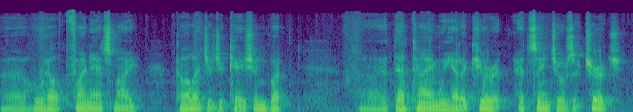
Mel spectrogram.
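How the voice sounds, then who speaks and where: An older man in his seventies from Connecticut, reminiscing slowly in a sit-down oral history interview, with many pauses and "uh" fillers. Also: lowish voice, darkish tone. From Connecticut, USA. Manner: slow, reflective, many "uh" pauses. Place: living room, seated in armchair.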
